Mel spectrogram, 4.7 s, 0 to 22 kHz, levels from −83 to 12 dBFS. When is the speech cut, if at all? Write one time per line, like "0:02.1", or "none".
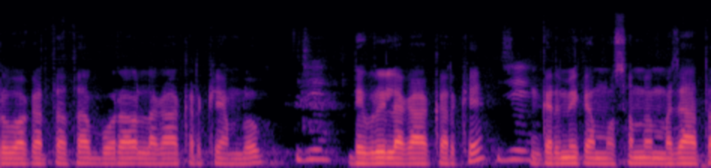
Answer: none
